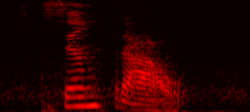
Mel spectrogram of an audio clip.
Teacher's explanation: A minha pronúncia transforma esse L aqui em um U. E como eu transformo em um U, acaba virando um encontro vocálico, acaba virando um ditongo, né?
